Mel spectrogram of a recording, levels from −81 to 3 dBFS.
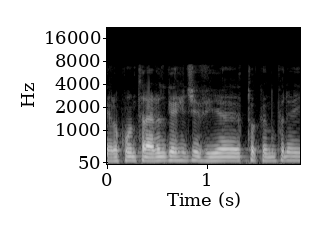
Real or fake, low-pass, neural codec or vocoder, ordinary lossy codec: real; 7.2 kHz; none; none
